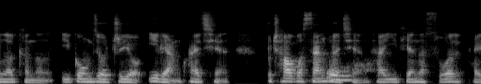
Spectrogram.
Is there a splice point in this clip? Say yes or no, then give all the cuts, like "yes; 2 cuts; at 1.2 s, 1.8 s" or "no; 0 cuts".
no; 0 cuts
